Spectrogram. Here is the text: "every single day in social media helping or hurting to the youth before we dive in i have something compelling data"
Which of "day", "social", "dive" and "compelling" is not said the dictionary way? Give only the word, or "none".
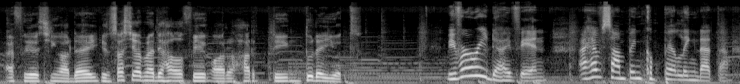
social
